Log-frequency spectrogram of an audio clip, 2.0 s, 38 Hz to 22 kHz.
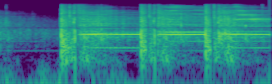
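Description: Three quick AR-15 rifle shots about half a second apart, each answered by the clear, sustained ringing of a struck steel target, the rings overlapping and carrying on after the last shot.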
